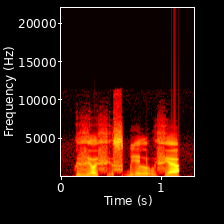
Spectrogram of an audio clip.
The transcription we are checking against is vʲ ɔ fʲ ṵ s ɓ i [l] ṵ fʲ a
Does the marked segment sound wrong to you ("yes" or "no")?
no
